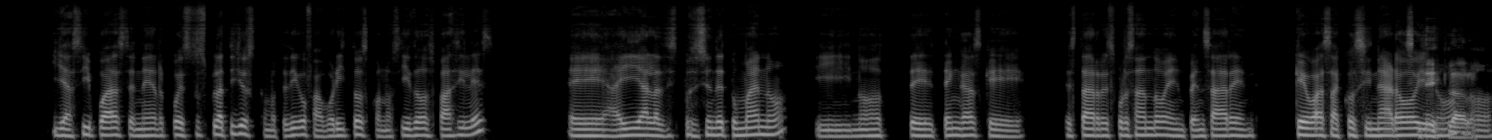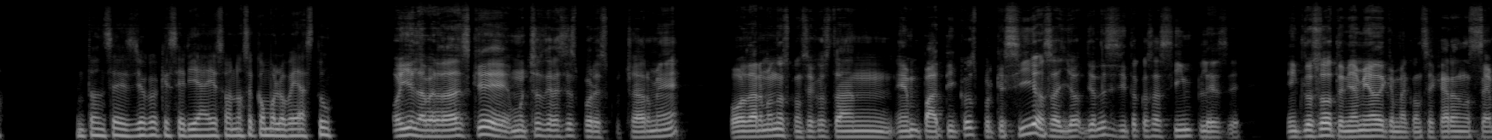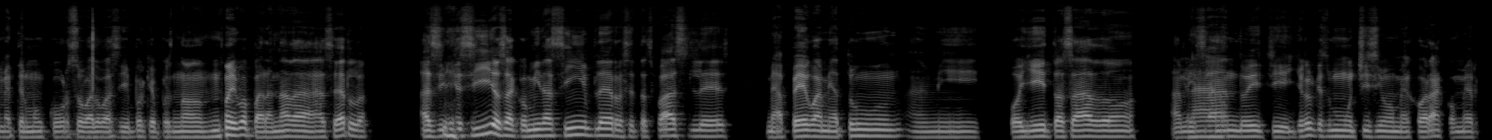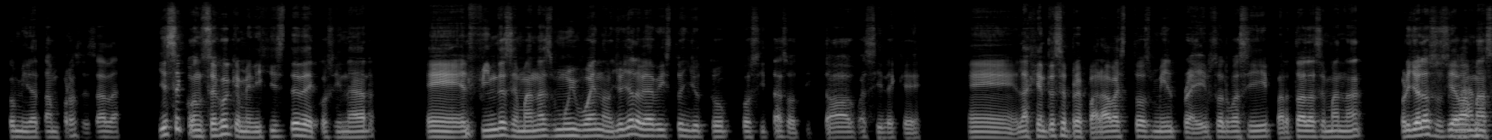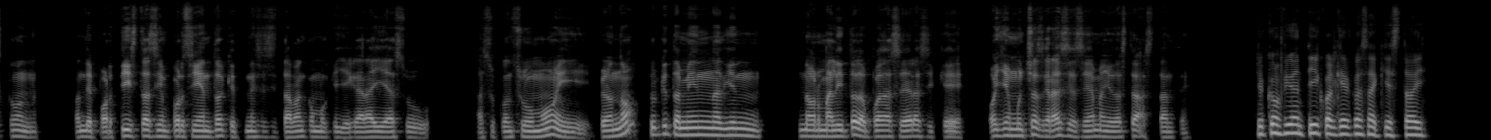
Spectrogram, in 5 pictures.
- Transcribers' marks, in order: chuckle; chuckle; laughing while speaking: "Sí"; in English: "meal preps"
- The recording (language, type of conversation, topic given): Spanish, advice, ¿Cómo puedo sentirme más seguro al cocinar comidas saludables?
